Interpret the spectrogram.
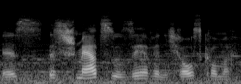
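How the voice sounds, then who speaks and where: A man as an anxious, withdrawn recluse in a radio play. He speaks flatly and hesitantly, with music behind him. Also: mid-range voice, fairly quick, natural voice. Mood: fearful. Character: withdrawn, anxious, ailing brother living in cyberspace. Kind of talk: German audio drama acting. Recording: faint music bed.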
